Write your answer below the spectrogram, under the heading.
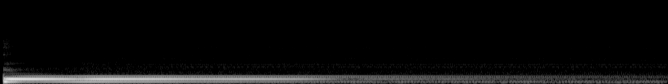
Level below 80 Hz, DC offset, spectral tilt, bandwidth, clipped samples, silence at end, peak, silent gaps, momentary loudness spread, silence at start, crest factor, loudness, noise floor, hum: -64 dBFS; under 0.1%; -12.5 dB/octave; 1 kHz; under 0.1%; 3.3 s; -4 dBFS; none; 21 LU; 0.05 s; 16 dB; -18 LUFS; -51 dBFS; none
